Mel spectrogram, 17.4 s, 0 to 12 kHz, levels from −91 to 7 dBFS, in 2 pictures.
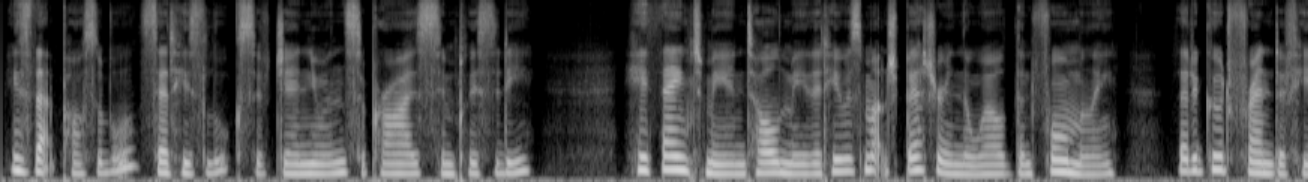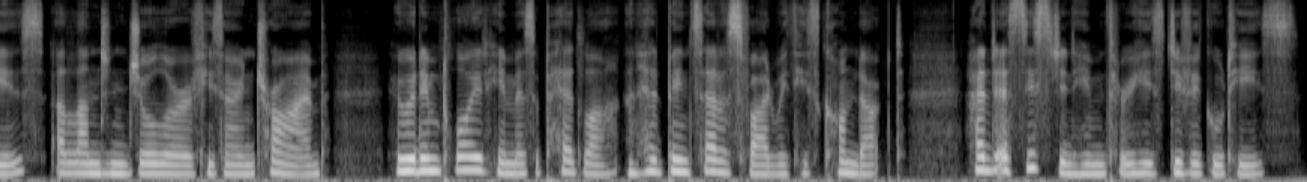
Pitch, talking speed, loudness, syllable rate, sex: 195 Hz, 205 wpm, -20 LUFS, 5.6 syllables/s, female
